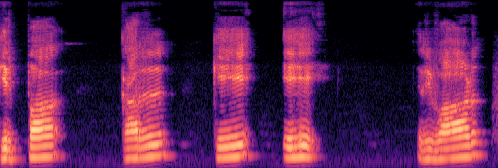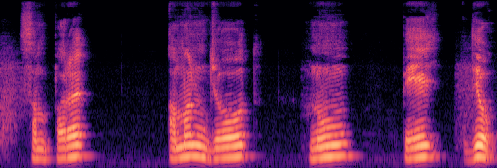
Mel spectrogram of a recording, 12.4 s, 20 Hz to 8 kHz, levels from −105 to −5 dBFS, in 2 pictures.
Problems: none marked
